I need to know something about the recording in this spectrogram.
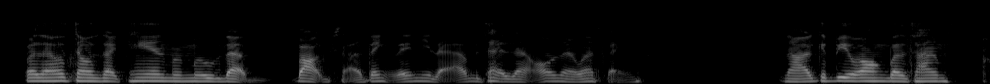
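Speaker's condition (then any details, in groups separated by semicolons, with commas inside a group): Cerebral palsy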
